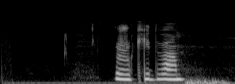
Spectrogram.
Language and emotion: Russian, neutral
